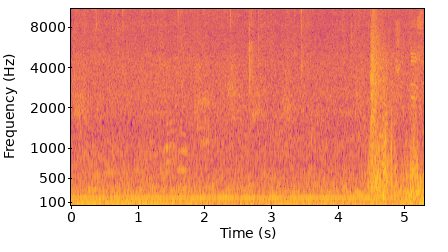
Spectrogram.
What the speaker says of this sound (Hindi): बहुत ज़ोर से बारिश हो रही है और सारे में पानी भर गया इधर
